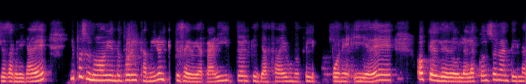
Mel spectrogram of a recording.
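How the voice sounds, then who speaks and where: This woman speaks at a medium pitch with a dark, slightly rough tone, and the sound is lo-fi. In an online grammar lesson, she teaches English patiently and frequently checks on her students.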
